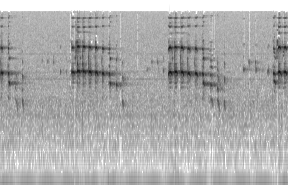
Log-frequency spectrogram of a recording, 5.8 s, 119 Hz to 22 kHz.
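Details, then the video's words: Nesting pair of Bald Eagles at the Decorah North Nest, around 10 p.m. on 1/18/24, telling off two nearby hooting Great Horned Owls: high, thin chittering bursts of rapid piping notes, three bouts separated by quiet gaps. "Eagles Vocalize at GHOs"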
